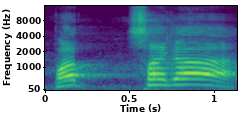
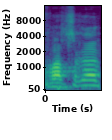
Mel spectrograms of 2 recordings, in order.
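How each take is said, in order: First: The word is said with strong pressed emphasis. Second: The word is said plainly without extra force. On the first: The speaker calls it right. "కొంచెం అక్కడ నొక్కి చెప్పండి" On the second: The speaker calls it wrong. "పచ్చగా పచ్చగా కాదు"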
